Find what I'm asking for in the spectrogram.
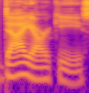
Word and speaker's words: dyarchy: and I'm going to have to look ahead to get the pronunciation, diarchy, D-Y-A-R-C-H-Y, diarchy.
